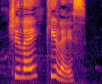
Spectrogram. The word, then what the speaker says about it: chilaquiles: Chilaquiles.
